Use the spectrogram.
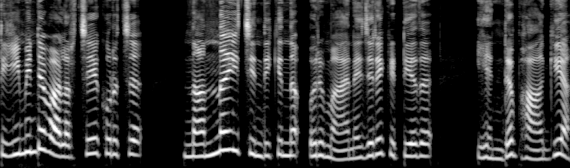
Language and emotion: Malayalam, happy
